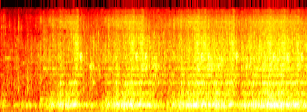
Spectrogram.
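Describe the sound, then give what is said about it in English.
A toilet flushes, a steady rushing gurgle of water that swells and churns for a few seconds without any voices. “Someone goes to the bathroom. And someone else does. And another. And another.”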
